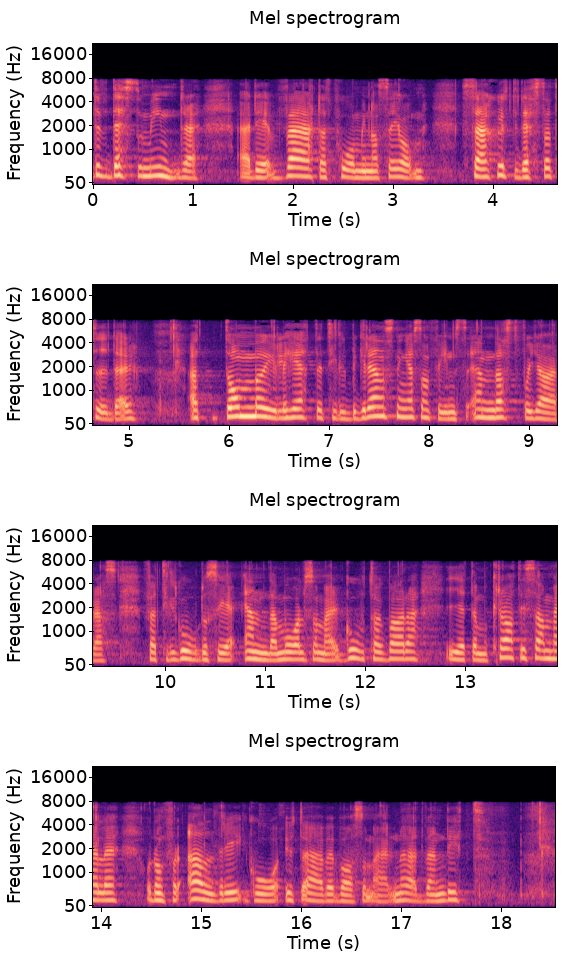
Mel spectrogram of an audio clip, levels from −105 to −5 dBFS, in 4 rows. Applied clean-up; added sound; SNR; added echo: none; none; none; none.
